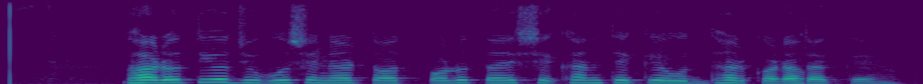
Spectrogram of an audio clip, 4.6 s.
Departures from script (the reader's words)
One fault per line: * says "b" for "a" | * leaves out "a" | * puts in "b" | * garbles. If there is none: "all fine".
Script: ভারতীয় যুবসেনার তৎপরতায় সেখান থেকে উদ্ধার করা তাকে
all fine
